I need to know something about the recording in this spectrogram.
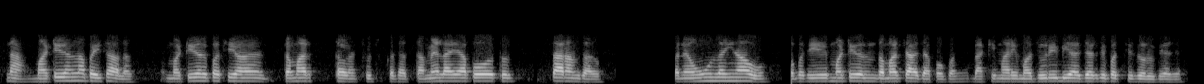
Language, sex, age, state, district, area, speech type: Gujarati, male, 18-30, Gujarat, Anand, urban, conversation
